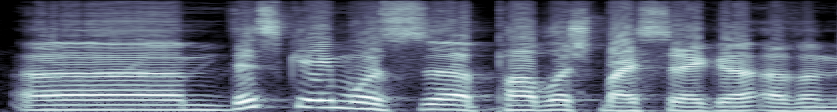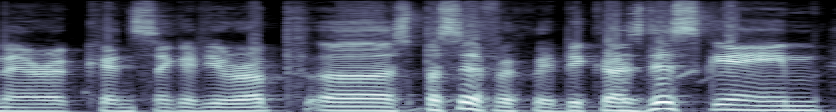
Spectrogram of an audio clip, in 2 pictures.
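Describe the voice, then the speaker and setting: A man with a mid-pitched voice hosts a casual game commentary. He explains in a halting way, often doubling back on his words. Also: fairly bright tone, smooth. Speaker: host of a video game commentary.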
